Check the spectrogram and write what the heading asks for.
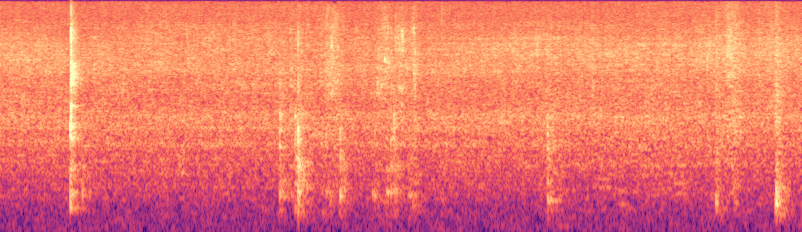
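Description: Faint sizzling of minced meat and onions frying in oil in an aluminium pot, with a few light clicks scattered through it.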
